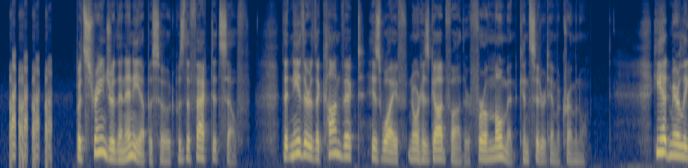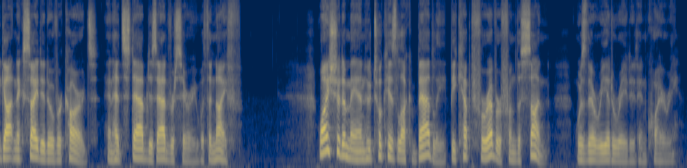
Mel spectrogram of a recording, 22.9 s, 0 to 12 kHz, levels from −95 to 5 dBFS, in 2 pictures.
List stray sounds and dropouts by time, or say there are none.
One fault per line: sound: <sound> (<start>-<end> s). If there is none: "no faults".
sound: laugh (0.1-0.9 s)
